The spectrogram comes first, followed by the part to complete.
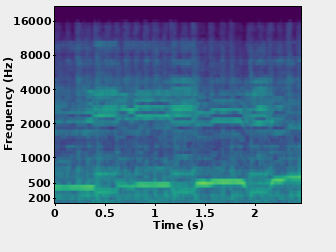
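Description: Live rock band music: a sustained, wordless vocal line steps up and down between a few notes over the band.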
